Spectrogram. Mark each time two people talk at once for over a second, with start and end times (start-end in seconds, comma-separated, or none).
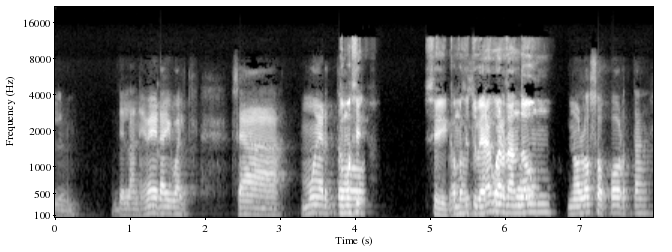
5.2-6.5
